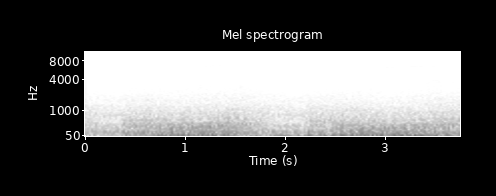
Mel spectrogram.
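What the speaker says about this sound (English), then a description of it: "Let's take the parking brake off" A truck's parking brake releases with a long hiss of air in Euro Truck Simulator 2, a steady rushing exhaust over the idling engine rumble, with no talk.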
